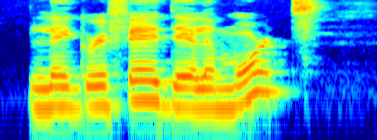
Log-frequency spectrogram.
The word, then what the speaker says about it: Les Griffes de la Mort: It did have another re-release in 1988 by Columbus Video as The Claws of Death or Les Griffes de la Mort. I think I pronounced that correctly. – It's good.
